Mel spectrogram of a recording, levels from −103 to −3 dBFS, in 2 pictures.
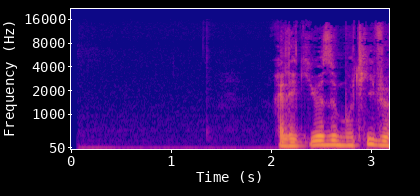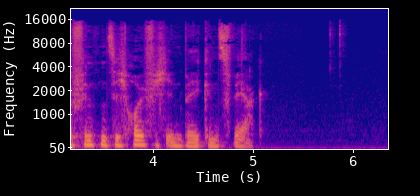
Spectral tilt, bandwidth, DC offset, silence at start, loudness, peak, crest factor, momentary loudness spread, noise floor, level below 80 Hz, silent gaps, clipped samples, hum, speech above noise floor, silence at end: -5.5 dB/octave; 16 kHz; under 0.1%; 2.05 s; -36 LUFS; -20 dBFS; 20 dB; 8 LU; -77 dBFS; -68 dBFS; none; under 0.1%; none; 41 dB; 1.35 s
